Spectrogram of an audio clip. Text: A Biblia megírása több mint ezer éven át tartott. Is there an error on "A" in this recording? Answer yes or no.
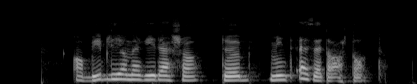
no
